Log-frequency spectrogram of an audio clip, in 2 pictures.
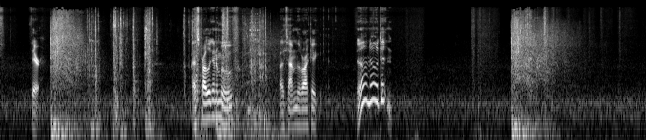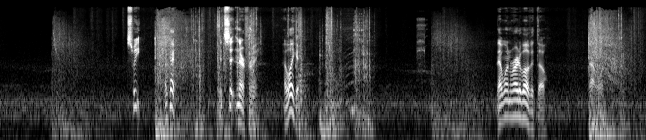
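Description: Sniper rifle shots crack with a booming echo.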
